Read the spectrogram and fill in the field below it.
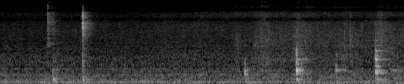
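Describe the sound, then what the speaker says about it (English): Pasta is stirred in a pan where veal sausage meat is browning: a soft steady sizzle with several sharp scrapes and clicks of the utensil against the pan. "Let me just move my pasta around, make sure nothing's sticking."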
